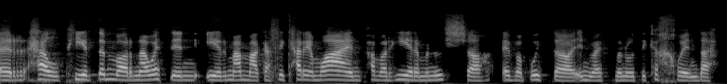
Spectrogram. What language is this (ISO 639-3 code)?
cym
